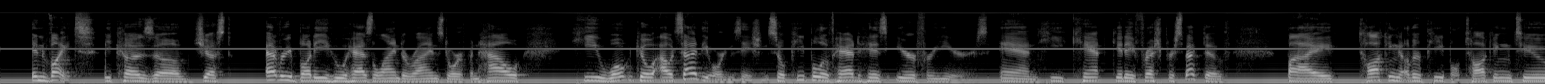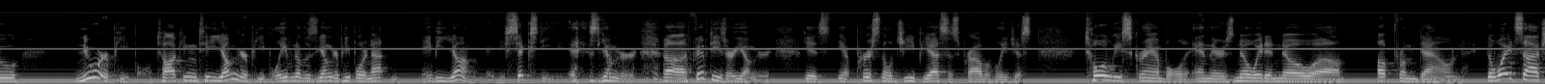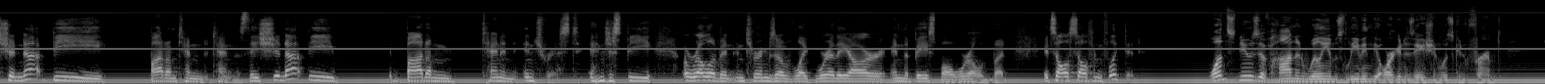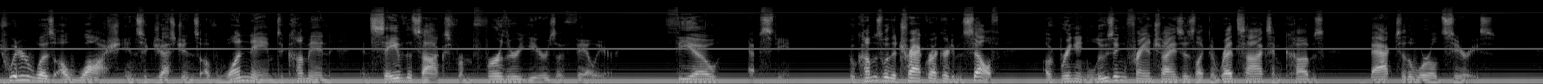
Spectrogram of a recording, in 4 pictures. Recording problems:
electrical hum; noticeable; throughout; 50 Hz, 15 dB below the speech
high-pitched whine; noticeable; throughout; 2 kHz, 15 dB below the speech

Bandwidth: 15 kHz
